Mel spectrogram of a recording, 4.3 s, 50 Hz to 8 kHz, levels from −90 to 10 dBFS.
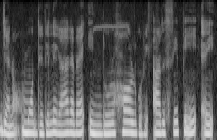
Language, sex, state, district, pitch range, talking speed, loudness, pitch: Chakma, female, Tripura, Unakoti, 200-220 Hz, 110 wpm, -11 LUFS, 210 Hz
